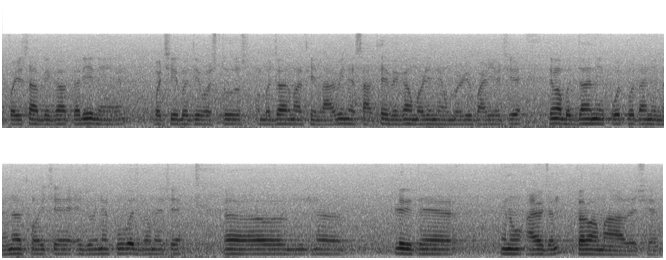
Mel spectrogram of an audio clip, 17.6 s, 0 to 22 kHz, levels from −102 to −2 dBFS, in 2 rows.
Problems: none marked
